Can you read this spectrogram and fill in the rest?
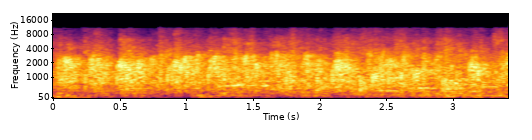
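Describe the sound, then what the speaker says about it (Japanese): An audience applauds performers at the live house MOD'S. The clapping is loud, dense and continuous from start to end, a full room of hands with no talk over it. "どうぞ皆さん今一度大きな拍手をお送りください。"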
